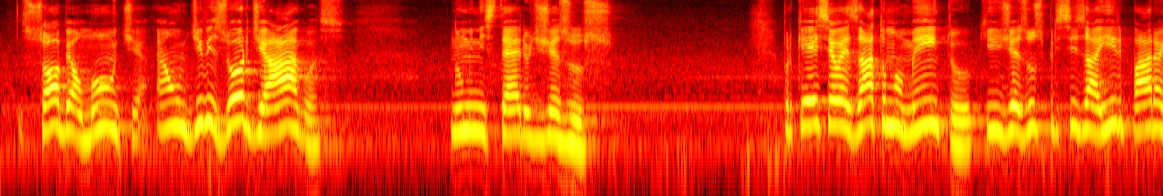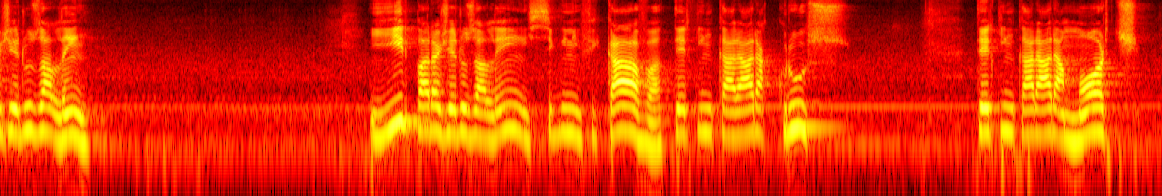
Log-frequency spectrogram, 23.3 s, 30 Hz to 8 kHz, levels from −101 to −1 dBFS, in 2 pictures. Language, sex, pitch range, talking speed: Portuguese, male, 130-210 Hz, 100 wpm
